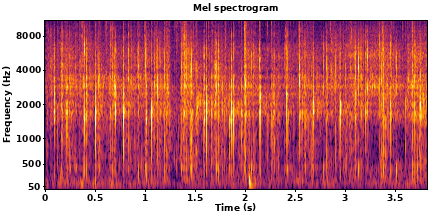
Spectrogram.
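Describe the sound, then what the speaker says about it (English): A round of applause from the crowd at a junior golf program event in Tobago, with sharp, fairly close claps at a brisk, uneven rhythm throughout. "I want everybody to just give them a good round of applause,"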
